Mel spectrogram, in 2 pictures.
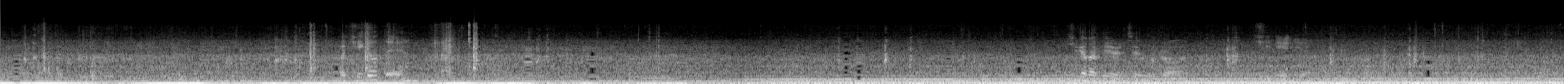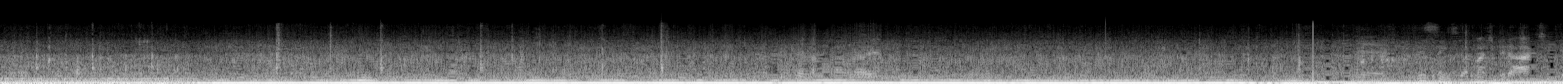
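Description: Four-wheel-drive vehicle's engine droning under load as it crawls up a steep rocky track at walking pace, heard from inside the cabin. The drone shifts to a new steady pitch about seven seconds in and again about eighteen seconds in, as the engine speed changes on the climb.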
